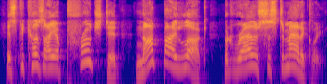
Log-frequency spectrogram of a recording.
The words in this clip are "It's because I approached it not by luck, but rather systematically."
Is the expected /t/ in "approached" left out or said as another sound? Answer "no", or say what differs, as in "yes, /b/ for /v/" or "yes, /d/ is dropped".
no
